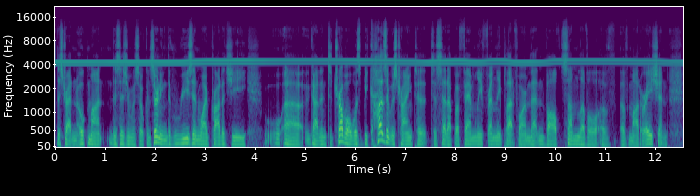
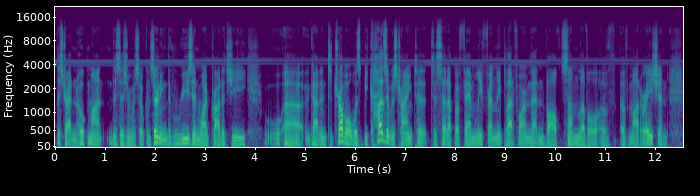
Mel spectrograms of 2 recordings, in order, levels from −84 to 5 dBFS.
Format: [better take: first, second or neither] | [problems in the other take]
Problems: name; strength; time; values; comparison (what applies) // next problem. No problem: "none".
second | high-pitched whine; loud; throughout; 4.5 kHz, 6 dB below the speech; faint in the second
